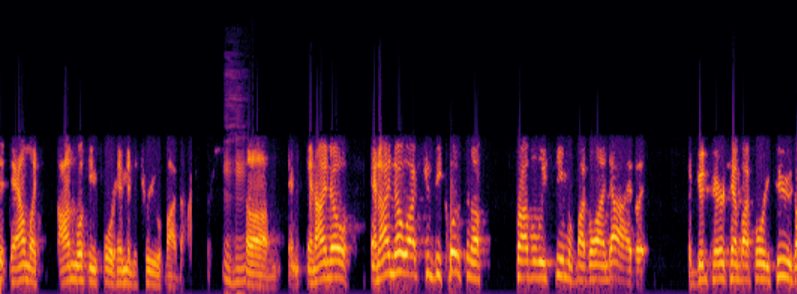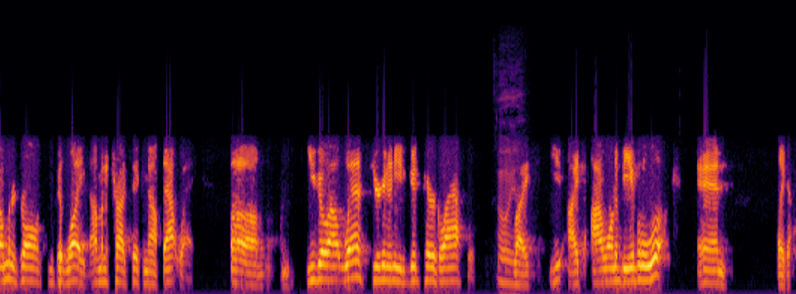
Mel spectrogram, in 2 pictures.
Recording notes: hops on the phone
